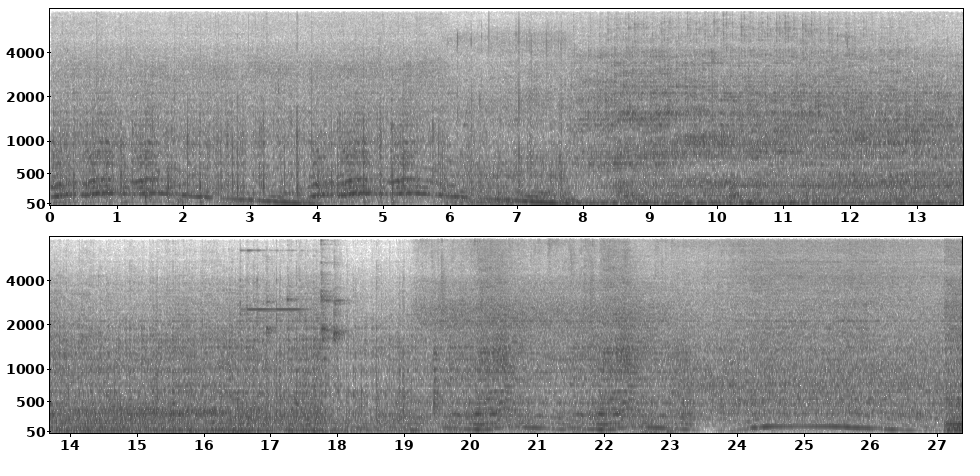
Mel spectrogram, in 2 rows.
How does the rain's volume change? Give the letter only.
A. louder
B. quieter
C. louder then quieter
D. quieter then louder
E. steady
E.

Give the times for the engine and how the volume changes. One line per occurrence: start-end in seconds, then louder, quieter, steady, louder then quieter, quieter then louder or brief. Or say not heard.
0.0-27.3 steady.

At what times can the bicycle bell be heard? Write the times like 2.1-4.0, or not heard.
16.5-17.5.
